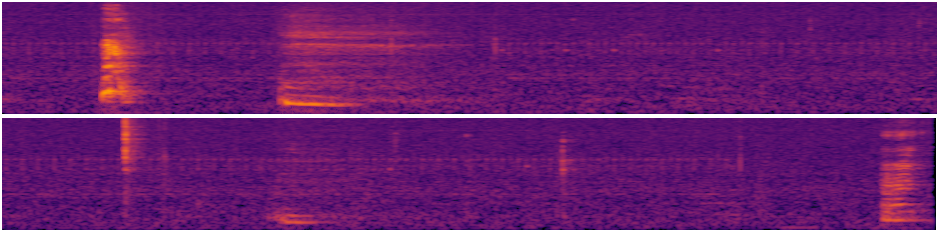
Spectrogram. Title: Girl gets the hiccups after breakfast #hiccups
